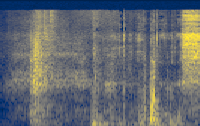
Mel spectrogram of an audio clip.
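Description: A few dull knocks and thumps from handling a loft access hatch overhead while standing on a ladder.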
